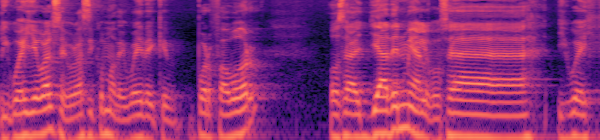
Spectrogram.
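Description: A man's voice: medium pitch, fairly even intonation, moderate pace, a little mellow. A young man with a Mexican accent, chatting casually as a podcast co-host, slangy and profane as he tells his story. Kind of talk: casual chat.

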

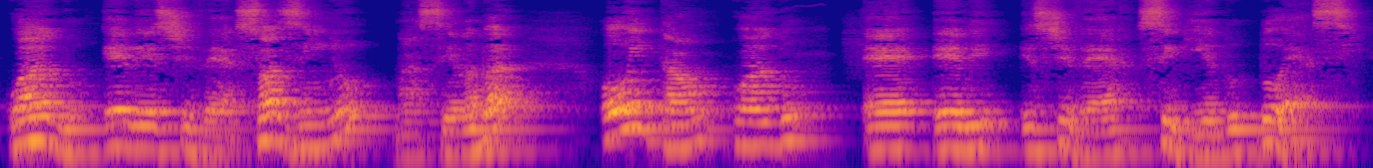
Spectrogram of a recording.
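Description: Slow, methodical teacher in echoey room. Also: male voice, mid-range voice, big pitch swings, darkish tone, soft background music. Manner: methodical, repeats points, many fillers. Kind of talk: grammar lesson at a board. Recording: echoey room, distant mic.

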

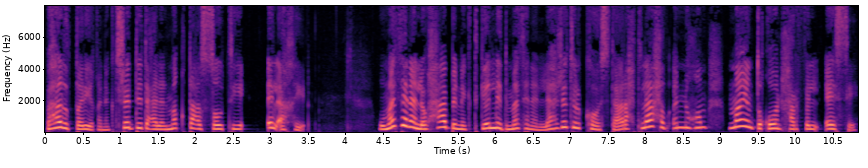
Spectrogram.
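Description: A woman with a slightly high voice runs a casual spoken lesson at a quick clip. She explains step by step in a chatty way. The close-mic recording is dry, with no room sound. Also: darkish tone, dry recording. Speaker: language-learning podcast host. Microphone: close mic, recorded voice message.

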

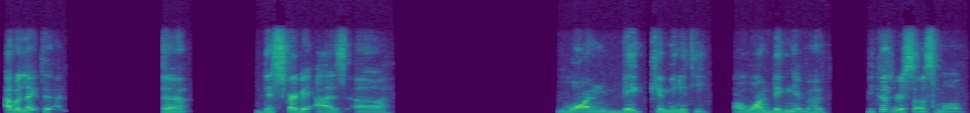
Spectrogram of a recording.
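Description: Medium-pitched and mellow, he speaks a little slowly and leaves long pauses. A man in his 20s from Barbados, he's an earnest guest in a casual interview who often repeats words as he reaches for them, heard over dull, lo-fi remote audio with faint hiss.

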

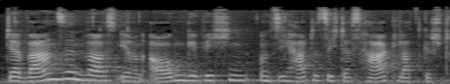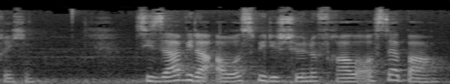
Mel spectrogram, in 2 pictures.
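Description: A woman's voice: mid-range voice, brisk, a little hiss or hum. Woman narrating a fantasy audiobook. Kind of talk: scripted narration.

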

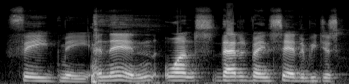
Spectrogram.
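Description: A woman's voice: on the low side, steady tone, a little slow, a bit bright. An Australian woman co-hosting a podcast in casual chat. She is chatty, laughs often and swears casually. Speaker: podcast co-host.

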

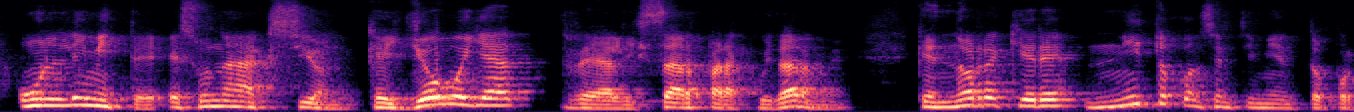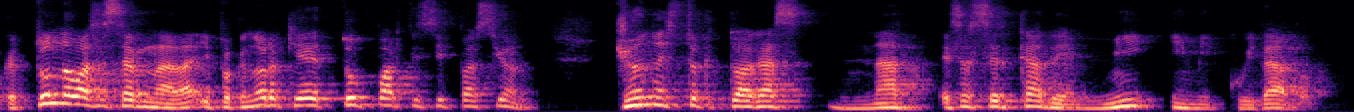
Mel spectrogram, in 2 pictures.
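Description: A man with a Mexican accent in a podcast conversation, explaining ideas with everyday examples in an animated way. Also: fairly high pitch. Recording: roomy echo.

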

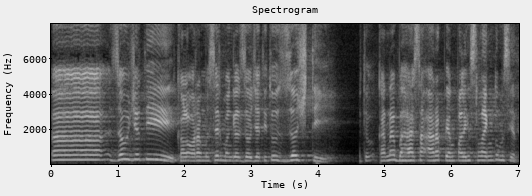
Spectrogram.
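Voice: mid-range voice, level tone, fairly quick, darkish tone. Playful religious storyteller with jokey asides, recorded in a reverberant hall. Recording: echoey hall with long reverb.

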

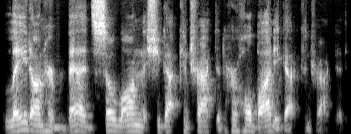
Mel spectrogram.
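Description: A man's voice: mid-range voice, normal speed, fairly bright tone, husky. A man from Liberia, a foot doctor, explaining his views in an earnest, conversational way with frequent restarts. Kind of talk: conversational interview. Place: Portland, Oregon clinic.

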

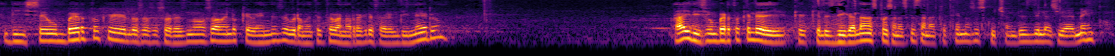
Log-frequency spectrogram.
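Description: A man with a Bogotá Colombian accent hosts a live podcast in a chatty, casual way. His voice sits a bit high, yet its tone is mellow and soft. Faint noise can be heard behind him. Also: fairly even intonation, brisk. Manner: chatty, reads viewer comments aloud. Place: company office.

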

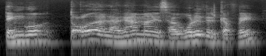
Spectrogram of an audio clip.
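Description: A man's voice: on the high side, moderate pace, muffled recording. A man from Mexico with a Mexican Spanish accent, hosting a casual talk show, chatty and slangy as he reads viewer questions. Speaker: host. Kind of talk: casual interview chat.

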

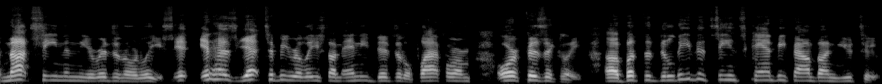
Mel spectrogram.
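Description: A man's voice: high-pitched, bright, forceful tone, no echo, low-quality recording. A man co-hosting a horror podcast, eagerly running through lists of names, dates and production facts in a casual way. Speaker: podcast co-host. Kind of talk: casual chat reading background facts.

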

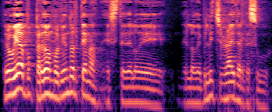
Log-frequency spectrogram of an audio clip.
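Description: Relaxed host, slangy. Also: male voice, mid-range voice, fairly quick. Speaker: podcast host. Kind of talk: casual interview chat.

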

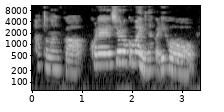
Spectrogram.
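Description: A young woman in her twenties co-hosting a casual podcast, often pausing to search for words. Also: fairly high pitch, animated, distant mic, muffled recording. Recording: roomy, off-mic.

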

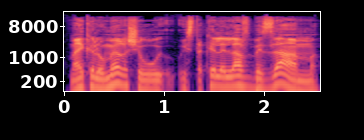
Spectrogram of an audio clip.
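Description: A man's voice: medium pitch, no room sound, studio quality. Chatty male podcast co-host. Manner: chatty, recounts events with many fillers and quips. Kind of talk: casual storytelling chat.

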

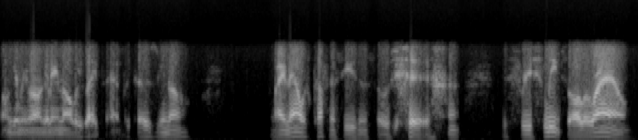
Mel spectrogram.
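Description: Male podcast host, low and gravelly, streetwise casual talk, dry phone-quality audio. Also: steady tone, normal speed, dry recording. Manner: slangy, constantly asks "you know what I'm saying". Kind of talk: casual monologue. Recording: tinny phone-like dry sound.

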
